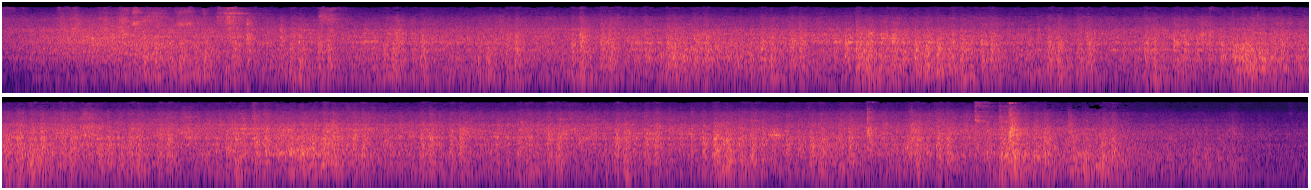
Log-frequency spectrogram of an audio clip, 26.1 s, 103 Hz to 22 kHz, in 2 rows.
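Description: A JR Freight container train hauled by an EF210 electric locomotive passes close by: a steady rush of steel wheels on rail with a clickety-clack over the rail joints as the Koki container wagons go by. A sharp clack sounds near the end, then the noise fades as the tail of the train draws away.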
